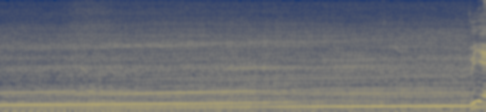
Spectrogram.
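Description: A Range Rover passes close by, its loud steady engine drone rising slowly in pitch over several seconds before a brief shift at the very end, heard alone without talk.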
